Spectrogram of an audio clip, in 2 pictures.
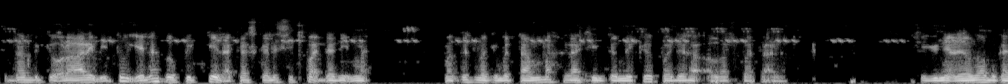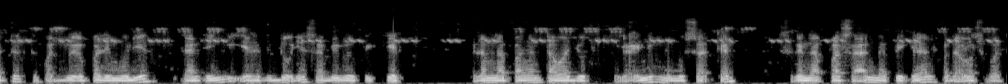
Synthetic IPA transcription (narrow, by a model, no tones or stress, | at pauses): səbapikɪɾoɾaŋaɾap̚it̪uḭjəlahbərpikɪɾakansə̥kalisifat̪̚daniʔmat̪̚ | makəs̬əmak̬ɪŋbərt̪ambahlaht͡ʃint̪əməɾekəpadaɦa̰ʔɑ̰lːɑhsəbənat̪aʔa̰la | səd͡ʒuniaʔlaɑlːɑhbərkat̪ət̪əmpa̰t̪̚duəʔjapalɪŋmũliədant̪iŋɡḭʔjəlahdudʊʔɲasabibərpikɪr | dalamlapaŋant̪awad͡ʒʊd̪̰̚ɡa̰ʔḭnimə̃musa̰t̪̚kansəɡənaʔpːəɾasaʔa̰ndanpikiɾanəpadaɑ̰lːɑhsəbanat̪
